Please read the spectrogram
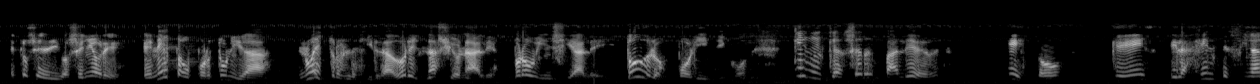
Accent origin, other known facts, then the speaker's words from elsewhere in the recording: Entre Ríos, Argentina; ¿Saben ustedes que nosotros somos todos entrerrianos?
